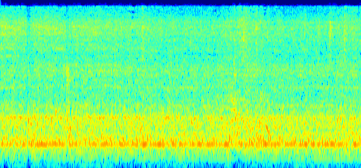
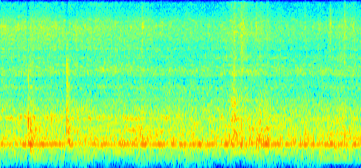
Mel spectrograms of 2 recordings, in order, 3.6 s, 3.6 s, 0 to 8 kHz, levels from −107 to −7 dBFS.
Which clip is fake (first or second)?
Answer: second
